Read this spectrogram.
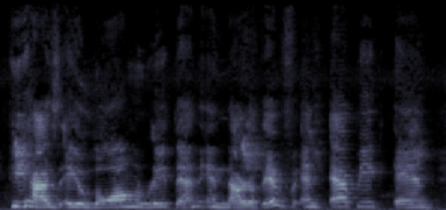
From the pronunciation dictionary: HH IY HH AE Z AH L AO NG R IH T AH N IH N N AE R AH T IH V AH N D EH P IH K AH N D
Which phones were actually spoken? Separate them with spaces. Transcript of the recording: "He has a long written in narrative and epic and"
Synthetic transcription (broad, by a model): HH IY HH AE Z AH L AO NG R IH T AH N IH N N AE R AH T IH V AH N D EH P IH K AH N D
